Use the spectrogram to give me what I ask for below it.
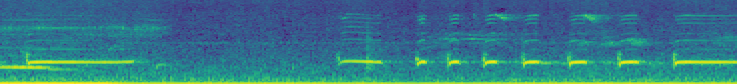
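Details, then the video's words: Energetic song of a Bangkok-type zebra dove, intended as a training tutor for other birds: a long level coo, a pause, then a quick run of short, quieter clipped coos ending in a longer note, over steady low rumbling noise. "Perkutut Bangkok Gacor"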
